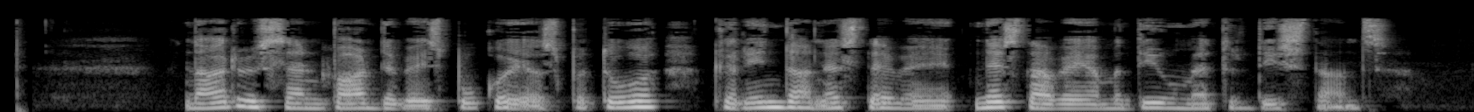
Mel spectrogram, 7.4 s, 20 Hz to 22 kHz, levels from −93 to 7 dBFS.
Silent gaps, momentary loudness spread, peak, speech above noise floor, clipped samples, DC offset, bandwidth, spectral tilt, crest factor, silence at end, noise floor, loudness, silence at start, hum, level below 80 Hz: none; 9 LU; -6 dBFS; 34 dB; under 0.1%; under 0.1%; 11.5 kHz; -4.5 dB/octave; 18 dB; 0.45 s; -58 dBFS; -25 LUFS; 0.1 s; none; -68 dBFS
